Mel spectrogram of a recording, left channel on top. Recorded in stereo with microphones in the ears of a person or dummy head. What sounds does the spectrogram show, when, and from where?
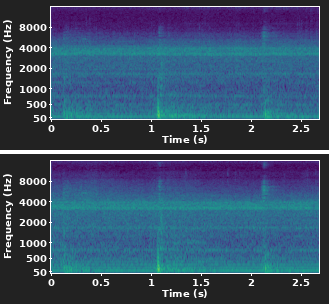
0.1 s a whoosh: 20° right (ahead or behind), 0.6 m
